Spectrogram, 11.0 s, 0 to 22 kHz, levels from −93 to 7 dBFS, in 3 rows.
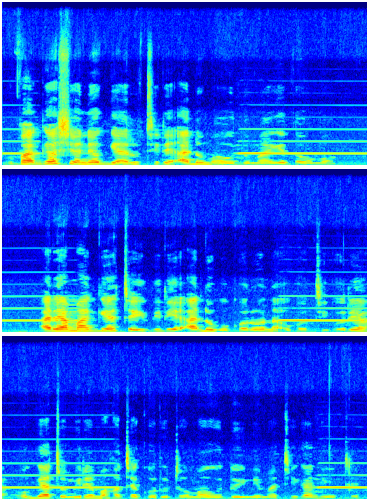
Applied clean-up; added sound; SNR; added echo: none; Wind instrument, woodwind instrument; 11 dB; none.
